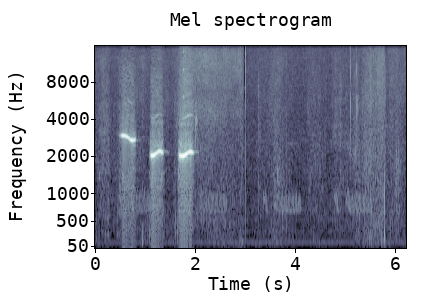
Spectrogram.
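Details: A Chinspot Batis, the 'breakfast bird', calls at sunrise on a misty, peaceful morning in the Djuma area of Africa, giving three clear, pure whistles, each a little lower than the one before, over a faint low hum.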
